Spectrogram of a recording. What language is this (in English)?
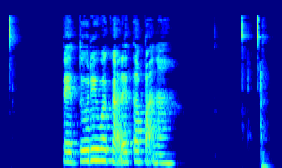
Huarijio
